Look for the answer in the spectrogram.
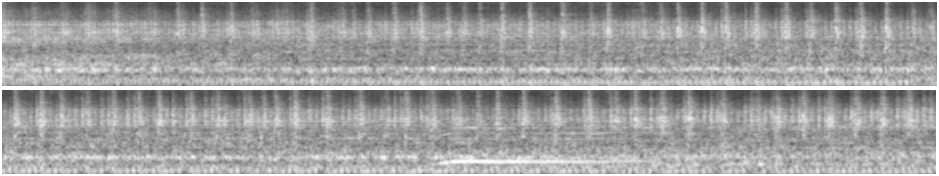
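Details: Old Victa Impulse Start Utility two-stroke mower, as found, running and mowing: a steady, even buzz with crisp, regular firing and no misses. It runs fine.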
